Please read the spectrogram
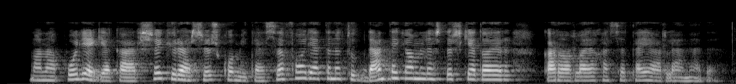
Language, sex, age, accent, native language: Uzbek, female, 40-49, Xorazm, Uzbek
